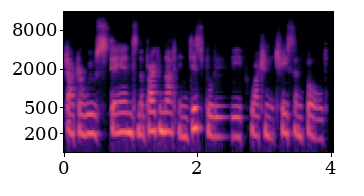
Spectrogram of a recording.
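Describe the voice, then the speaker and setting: A woman's voice: mid-range voice, flat delivery, moderate pace. A woman narrator reading screenplay stage directions aloud.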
